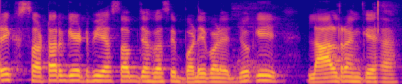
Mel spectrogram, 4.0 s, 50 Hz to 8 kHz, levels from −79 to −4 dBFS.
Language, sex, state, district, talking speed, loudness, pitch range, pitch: Hindi, male, Jharkhand, Garhwa, 240 wpm, -17 LUFS, 145-175 Hz, 160 Hz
